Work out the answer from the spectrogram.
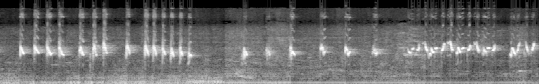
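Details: Sooty-headed bulbul song intended to get lazy bulbuls singing: rhythmic bright chirps in a steady run, a brief gap, spaced single notes, then a lively warbling phrase with a faint low hum.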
